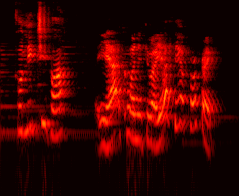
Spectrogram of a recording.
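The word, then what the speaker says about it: こんにちは: We say konnichiwa. Konnichiwa.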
